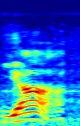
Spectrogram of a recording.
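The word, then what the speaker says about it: יה: translated means praise unto yah or yahuwah the the yad the the first letter of the yad and the hay would give you the pronunciation of yah and so a lot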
